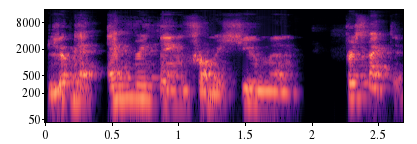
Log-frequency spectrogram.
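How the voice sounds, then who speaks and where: A man talks with very wide pitch swings. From Netherlands/Italy. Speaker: brand advisor and CEO. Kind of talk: conference talk. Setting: conference presentation.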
